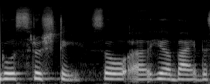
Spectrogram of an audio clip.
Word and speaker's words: Srushti: Sir, in Marathi, the word "r" is pronounced as "ru". So, that is why the pronunciation goes Srushti.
